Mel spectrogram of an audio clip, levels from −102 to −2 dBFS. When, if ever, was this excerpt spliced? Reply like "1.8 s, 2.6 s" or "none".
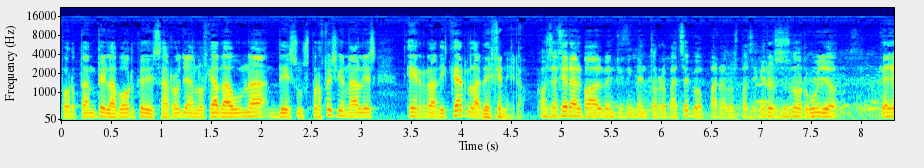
1.5 s, 2.5 s, 3.4 s, 4.2 s, 5.2 s, 5.8 s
